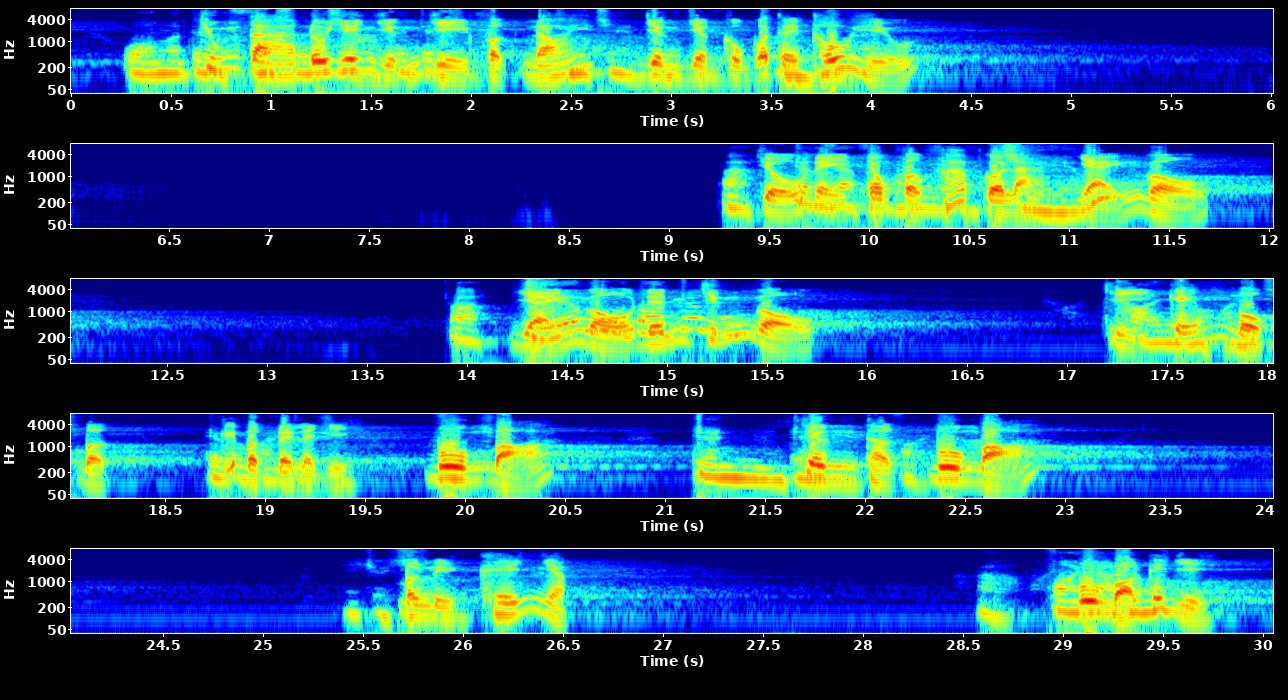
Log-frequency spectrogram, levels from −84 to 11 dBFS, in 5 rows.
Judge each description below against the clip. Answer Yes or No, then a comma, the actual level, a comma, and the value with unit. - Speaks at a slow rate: Yes, slow, 105 wpm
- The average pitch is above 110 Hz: Yes, medium, 140 Hz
